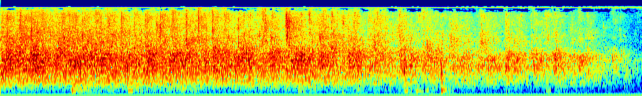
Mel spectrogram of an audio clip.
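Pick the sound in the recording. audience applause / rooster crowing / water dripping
audience applause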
